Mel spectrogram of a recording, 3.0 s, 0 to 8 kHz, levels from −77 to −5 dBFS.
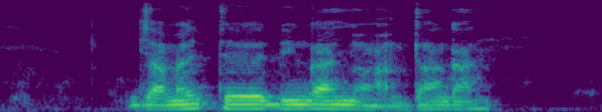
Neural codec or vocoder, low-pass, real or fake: codec, 16 kHz, 4 kbps, FunCodec, trained on LibriTTS, 50 frames a second; 7.2 kHz; fake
